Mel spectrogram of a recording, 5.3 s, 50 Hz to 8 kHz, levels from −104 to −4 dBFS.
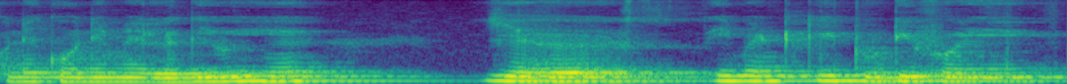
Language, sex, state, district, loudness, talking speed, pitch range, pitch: Hindi, male, Chhattisgarh, Bastar, -16 LUFS, 125 wpm, 155-175 Hz, 160 Hz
